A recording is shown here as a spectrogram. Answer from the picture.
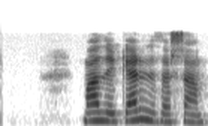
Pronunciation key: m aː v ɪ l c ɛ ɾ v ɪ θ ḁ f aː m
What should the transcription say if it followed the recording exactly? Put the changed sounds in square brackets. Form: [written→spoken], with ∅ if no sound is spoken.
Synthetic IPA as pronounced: m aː [v→ð] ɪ [l→ɾ] c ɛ ɾ [v→ð] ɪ θ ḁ [f→s] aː m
